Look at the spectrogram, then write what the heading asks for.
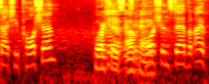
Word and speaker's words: Porsche: we kind of half the people I know pronounce it correctly half don't you know some people say Porsche here it's actually Porsche pora Porsche instead but I yeah I've heard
